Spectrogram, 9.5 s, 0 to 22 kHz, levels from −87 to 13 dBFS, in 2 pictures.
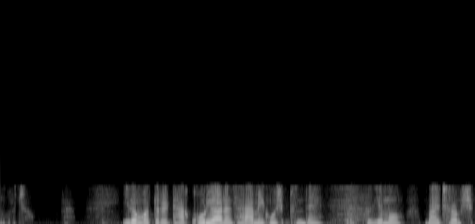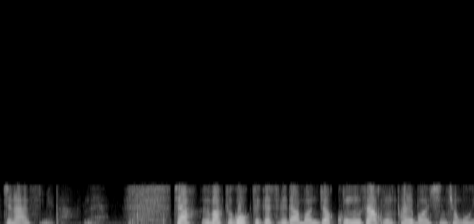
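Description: Speech coded with G.726 ADPCM at 32 kbit/s, with nothing above 3.9 kHz, and no technical fault anywhere in the recording.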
